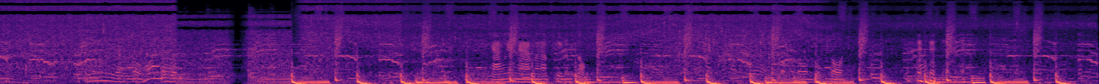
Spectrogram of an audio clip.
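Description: Water running and splashing from a fountain, with voices, for the first couple of seconds. After a short dropout about three seconds in, background music with a steady, heavy beat takes over.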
